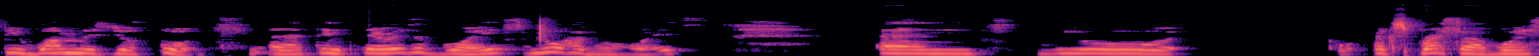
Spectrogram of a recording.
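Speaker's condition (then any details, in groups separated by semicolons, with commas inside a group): Stammering; stammer since about age five, caused by childhood trauma, daily, not controllable, affects English and Italian; talking quite fluently, some words or syllables still trip up; mostly fluent, bouncing on words or letters, uses io in Italian; prolonged sounds, blocks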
